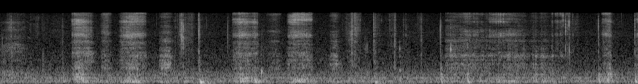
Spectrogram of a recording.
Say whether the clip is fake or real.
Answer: real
